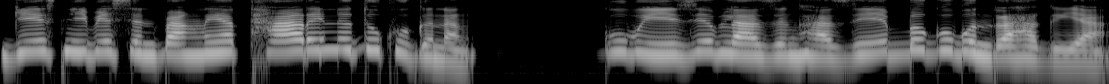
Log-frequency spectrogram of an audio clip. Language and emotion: Bodo, angry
